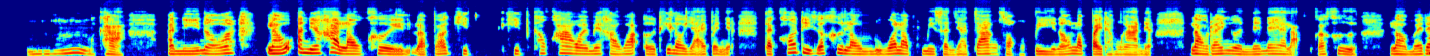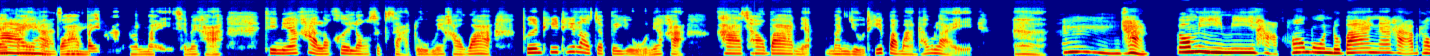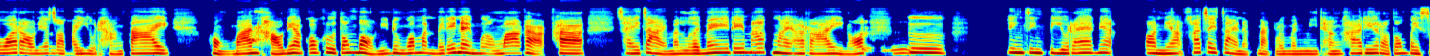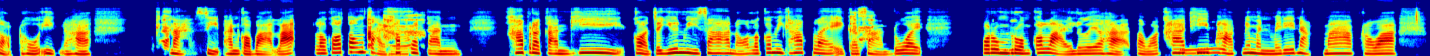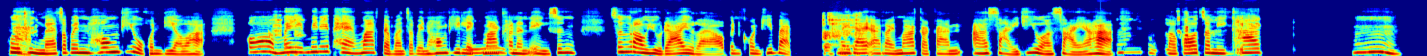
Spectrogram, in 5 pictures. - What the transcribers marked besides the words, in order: other background noise; tsk
- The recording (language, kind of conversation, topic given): Thai, advice, คุณเครียดเรื่องค่าใช้จ่ายในการย้ายบ้านและตั้งหลักอย่างไรบ้าง?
